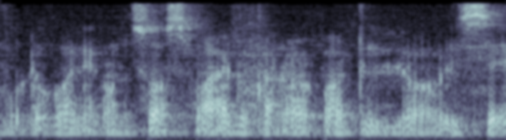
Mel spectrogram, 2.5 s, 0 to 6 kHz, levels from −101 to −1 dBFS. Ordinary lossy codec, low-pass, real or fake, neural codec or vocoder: MP3, 48 kbps; 5.4 kHz; fake; vocoder, 22.05 kHz, 80 mel bands, HiFi-GAN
